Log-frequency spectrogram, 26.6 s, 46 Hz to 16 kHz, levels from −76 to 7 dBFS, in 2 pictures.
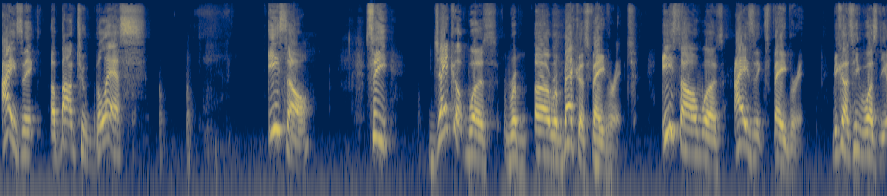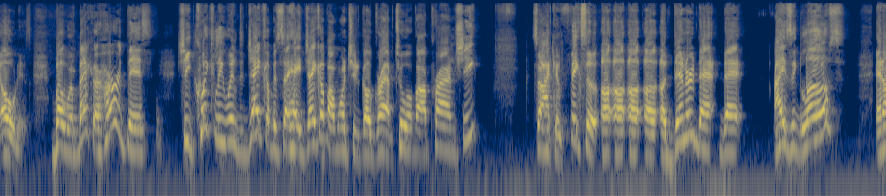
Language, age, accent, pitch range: English, 60-79, American, 160-220 Hz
